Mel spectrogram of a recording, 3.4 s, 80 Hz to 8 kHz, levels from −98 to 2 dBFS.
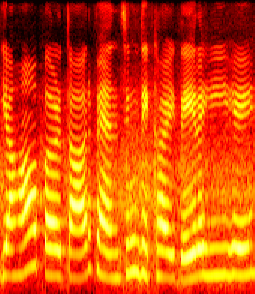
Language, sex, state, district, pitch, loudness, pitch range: Hindi, female, Madhya Pradesh, Dhar, 270 Hz, -12 LUFS, 255-280 Hz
